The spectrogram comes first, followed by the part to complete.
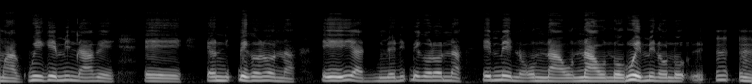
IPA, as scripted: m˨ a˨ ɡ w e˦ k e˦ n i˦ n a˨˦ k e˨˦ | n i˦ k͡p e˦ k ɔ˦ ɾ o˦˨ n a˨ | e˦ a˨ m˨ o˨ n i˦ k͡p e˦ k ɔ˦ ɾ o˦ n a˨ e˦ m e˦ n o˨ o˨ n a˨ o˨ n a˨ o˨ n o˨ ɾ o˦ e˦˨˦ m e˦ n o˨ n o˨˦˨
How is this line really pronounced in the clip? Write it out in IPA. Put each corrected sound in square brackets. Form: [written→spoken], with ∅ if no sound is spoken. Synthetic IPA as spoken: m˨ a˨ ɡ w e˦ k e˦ [n→m] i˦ n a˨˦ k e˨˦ | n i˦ k͡p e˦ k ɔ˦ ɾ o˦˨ n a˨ | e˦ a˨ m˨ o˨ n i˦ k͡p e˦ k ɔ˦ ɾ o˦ n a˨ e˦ m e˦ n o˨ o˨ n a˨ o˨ n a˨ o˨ n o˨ ɾ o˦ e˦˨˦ m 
